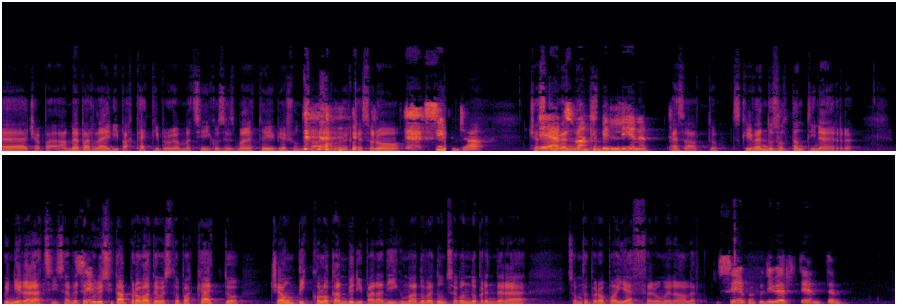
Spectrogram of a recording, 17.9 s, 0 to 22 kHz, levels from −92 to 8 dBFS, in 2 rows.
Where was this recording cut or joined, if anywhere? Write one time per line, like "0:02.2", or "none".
0:04.4
0:14.7
0:16.0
